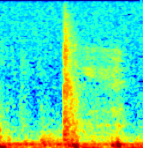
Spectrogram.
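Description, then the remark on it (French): A door bolt slides shut with a short, scraping metallic clack as a door is closed and locked, followed by a soft knock, all over a low steady hum. “La ferme avec la targette.”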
